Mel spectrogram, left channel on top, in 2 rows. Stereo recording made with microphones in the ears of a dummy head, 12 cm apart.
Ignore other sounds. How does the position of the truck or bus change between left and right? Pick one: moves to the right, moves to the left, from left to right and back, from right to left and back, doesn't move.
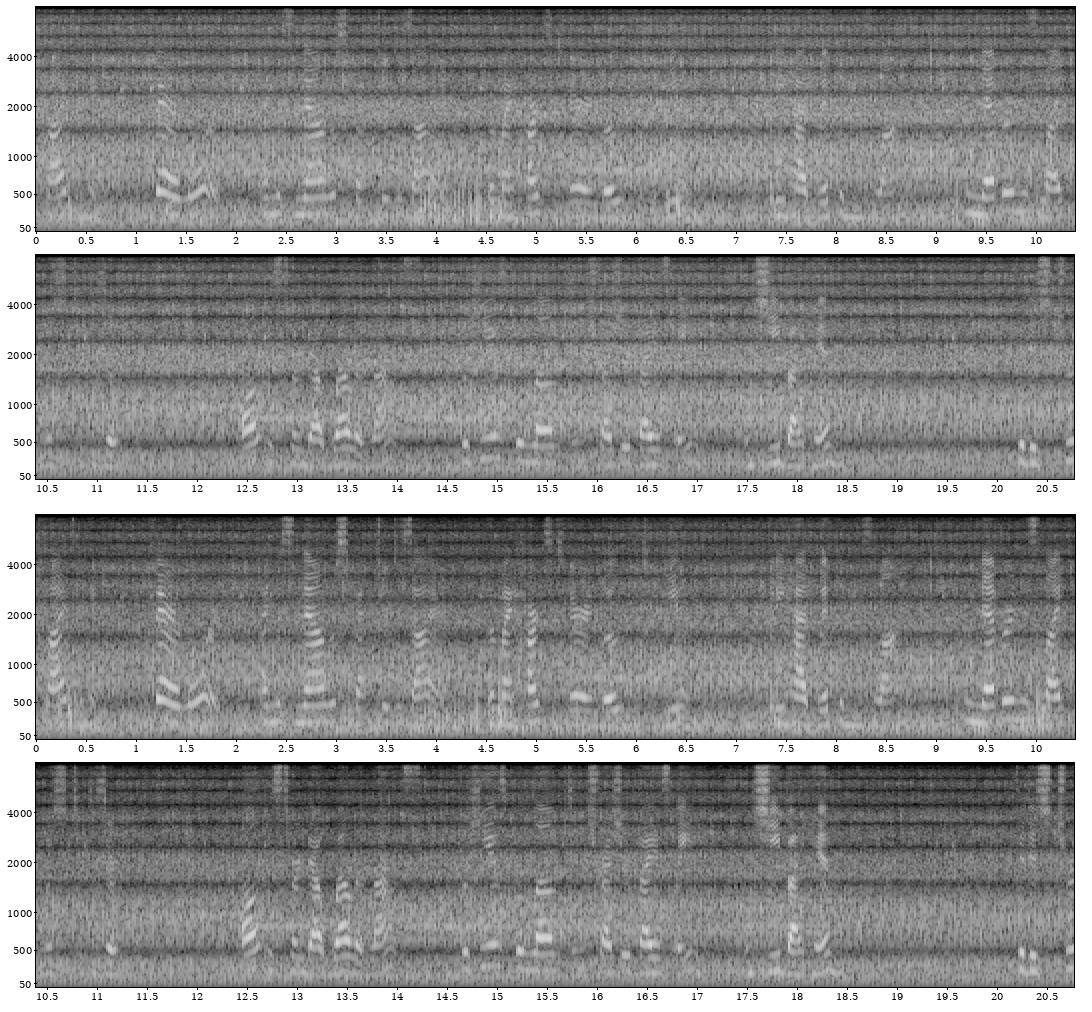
doesn't move.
